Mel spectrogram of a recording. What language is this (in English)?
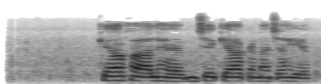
Urdu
